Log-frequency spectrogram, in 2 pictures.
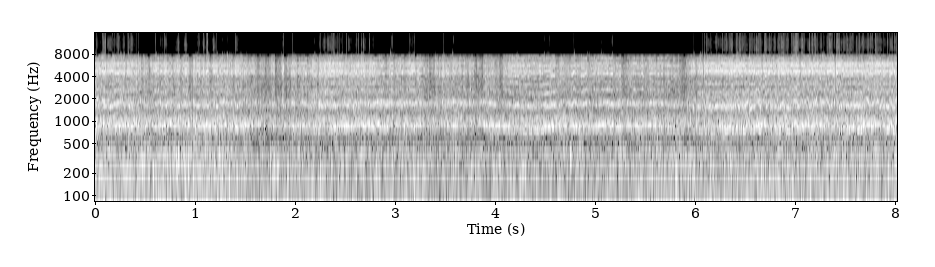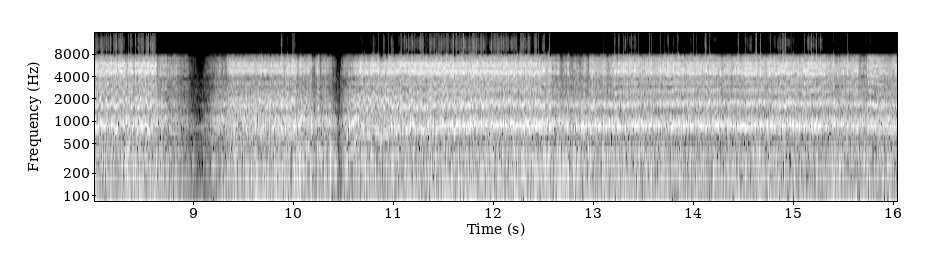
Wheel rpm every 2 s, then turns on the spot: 220, 230, 230, 200, 130, 150, 230, 230.
8-10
